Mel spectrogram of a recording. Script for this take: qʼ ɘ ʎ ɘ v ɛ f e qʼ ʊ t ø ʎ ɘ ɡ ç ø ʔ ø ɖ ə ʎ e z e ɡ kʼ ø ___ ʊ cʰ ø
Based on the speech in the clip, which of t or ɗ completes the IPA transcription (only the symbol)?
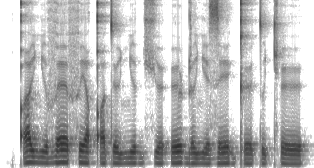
t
